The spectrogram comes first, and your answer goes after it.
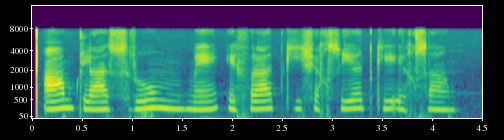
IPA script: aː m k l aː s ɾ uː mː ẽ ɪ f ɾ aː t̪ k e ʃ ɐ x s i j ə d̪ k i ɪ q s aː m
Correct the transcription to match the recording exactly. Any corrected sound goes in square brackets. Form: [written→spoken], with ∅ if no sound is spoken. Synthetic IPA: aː m k l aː s ɾ uː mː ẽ ɪ f ɾ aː t̪ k [e→i] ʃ ɐ x s i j ə [d̪→t̪] k i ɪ q s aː m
